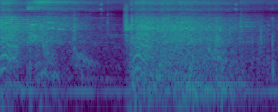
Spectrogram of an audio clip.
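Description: Gunshots crack in quick succession.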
